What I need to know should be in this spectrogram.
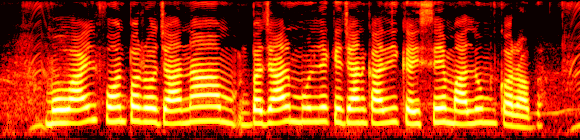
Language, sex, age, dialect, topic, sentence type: Bhojpuri, female, 18-24, Southern / Standard, agriculture, question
